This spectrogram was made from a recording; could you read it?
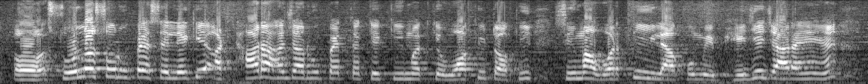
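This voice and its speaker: High-voiced woman explaining the news over music. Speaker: news anchor. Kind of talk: explanatory news presenting, partly ad-libbed. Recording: music bed under the voice. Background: background music.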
